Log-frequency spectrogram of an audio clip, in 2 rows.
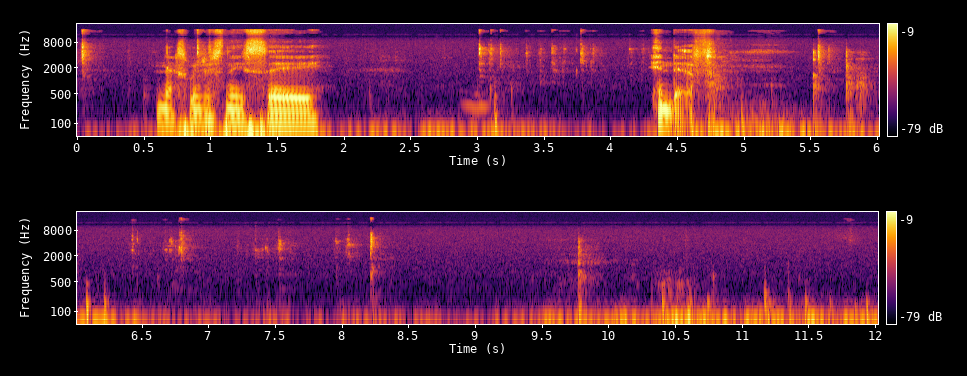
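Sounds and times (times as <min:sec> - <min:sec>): computer keyboard typing: 0:03.0 - 0:04.2, 0:05.5 - 0:08.4.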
